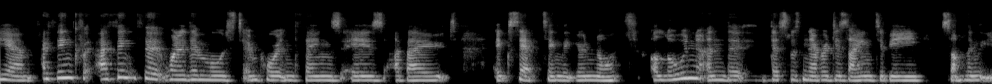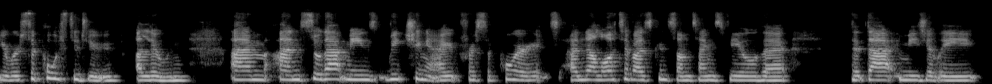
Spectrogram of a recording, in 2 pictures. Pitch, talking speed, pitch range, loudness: 200 Hz, 170 wpm, 190-220 Hz, -23 LUFS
